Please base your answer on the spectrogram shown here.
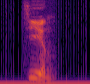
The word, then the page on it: jing4: chinese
